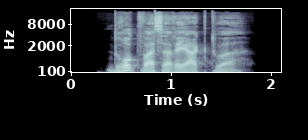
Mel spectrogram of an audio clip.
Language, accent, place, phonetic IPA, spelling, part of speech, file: German, Germany, Berlin, [ˈdʁʊkvasɐʁeˌaktoːɐ̯], Druckwasserreaktor, noun, De-Druckwasserreaktor.ogg
- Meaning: pressurized water reactor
